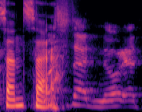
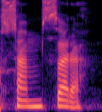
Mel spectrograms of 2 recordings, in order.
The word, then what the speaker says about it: saṃsāra: Por favor, no pronuncies eso como samsara. Ese es un error. Sobre la M con un punto debajo. M con un punto debajo no es M.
